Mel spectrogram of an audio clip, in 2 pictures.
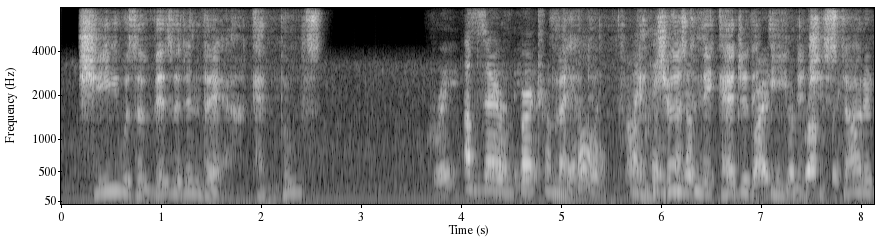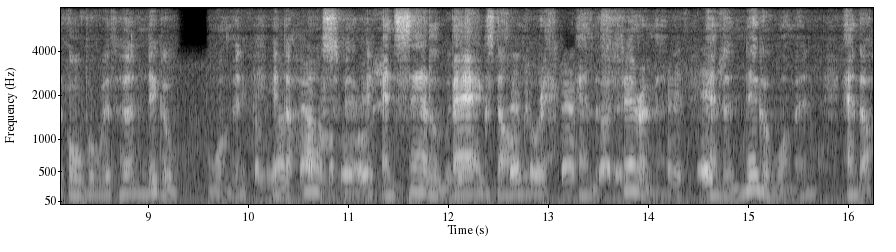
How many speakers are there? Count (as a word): three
